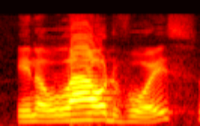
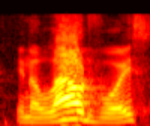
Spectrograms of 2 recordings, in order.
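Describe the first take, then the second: First: "loud" leaned on, louder; preacher hammering "loud" home; stress on loud. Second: "loud" hit hard and louder; preacher pressing "loud" again, louder; stress on loud. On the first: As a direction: punch the word "loud" with a raised voice. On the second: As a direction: lean into "loud", voice raised. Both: Shown as a demonstration. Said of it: "It's loud, loud, more loud".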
